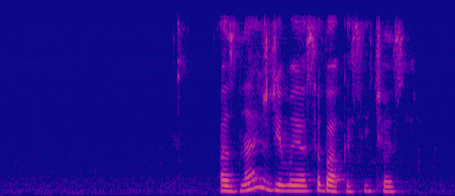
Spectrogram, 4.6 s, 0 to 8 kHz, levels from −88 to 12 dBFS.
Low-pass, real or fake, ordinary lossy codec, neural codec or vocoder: 7.2 kHz; fake; none; vocoder, 22.05 kHz, 80 mel bands, HiFi-GAN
